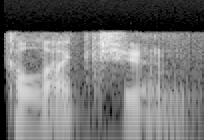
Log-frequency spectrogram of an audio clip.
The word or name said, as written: collection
